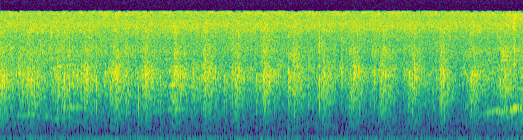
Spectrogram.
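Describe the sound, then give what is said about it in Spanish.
A church audience clapping in praise to God: many hands beating in a steady, rhythmic pulse, faint but continuous from start to finish. “Y será da palmas a Dios, désela con todo el corazón.”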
